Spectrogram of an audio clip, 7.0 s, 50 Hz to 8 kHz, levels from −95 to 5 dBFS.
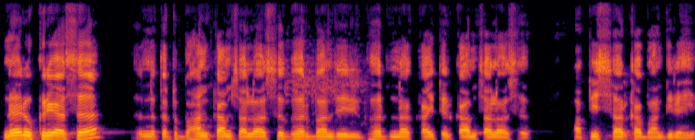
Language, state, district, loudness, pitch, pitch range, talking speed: Bhili, Maharashtra, Dhule, -17 LUFS, 135 Hz, 130-150 Hz, 145 wpm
